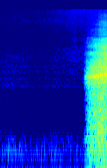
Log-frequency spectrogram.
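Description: A man draws a breath near the end of a pause in his speech. Before it there is only faint room tone.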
